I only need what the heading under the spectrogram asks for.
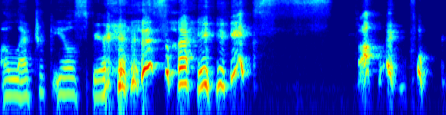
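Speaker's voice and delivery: loud, swooping speech breaking into laughter. Describing the Electric Eel Spirit card, laughing while talking. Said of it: "I can't read without laughing".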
